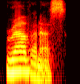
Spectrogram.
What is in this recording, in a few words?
"ravenous", Indian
